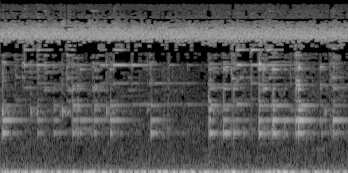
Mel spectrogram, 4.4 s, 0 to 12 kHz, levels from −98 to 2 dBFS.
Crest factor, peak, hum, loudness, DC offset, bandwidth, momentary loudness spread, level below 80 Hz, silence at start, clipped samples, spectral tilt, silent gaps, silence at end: 14 dB; -12 dBFS; none; -24 LUFS; under 0.1%; 11.5 kHz; 1 LU; -42 dBFS; 0 s; under 0.1%; 3 dB/octave; none; 0 s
